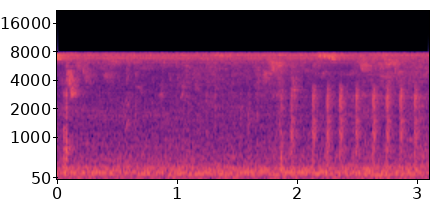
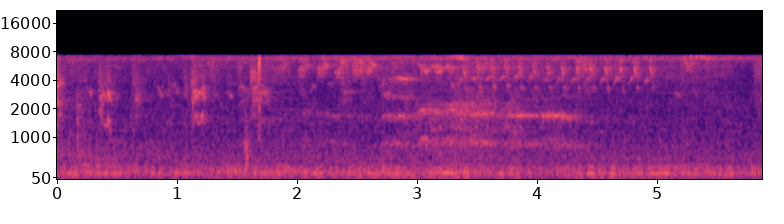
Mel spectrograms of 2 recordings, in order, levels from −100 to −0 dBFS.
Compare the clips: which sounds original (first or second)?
first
